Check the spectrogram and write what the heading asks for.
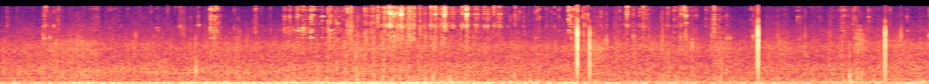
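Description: Metal jingling and scattered sharp clicks of dog tags and leash clips on dogs walking on leashes, with a cluster of clinks about four seconds in, over a steady low hum.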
